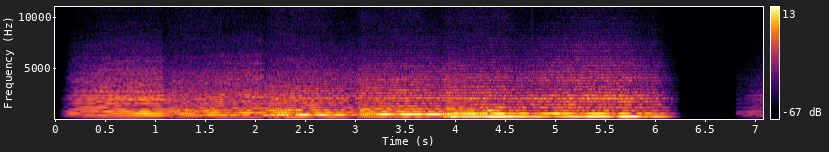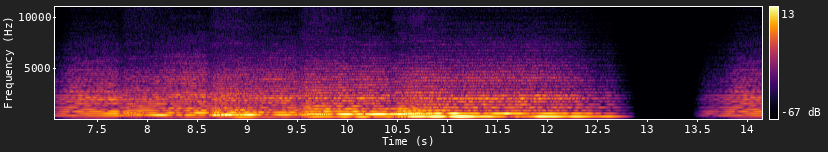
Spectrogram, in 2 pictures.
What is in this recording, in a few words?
First Violins Test Legato Room; LSS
